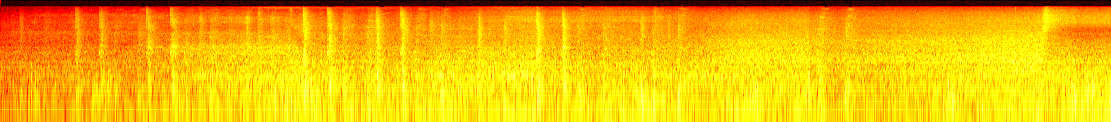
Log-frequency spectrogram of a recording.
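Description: DART electric commuter train pulling out and running past, its wheels clicking over rail joints and points over a steady rumble that grows louder over the first few seconds.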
